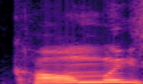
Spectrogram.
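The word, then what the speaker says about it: comely: I guess Homely rhymes with Comley, so people don't say Comley.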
